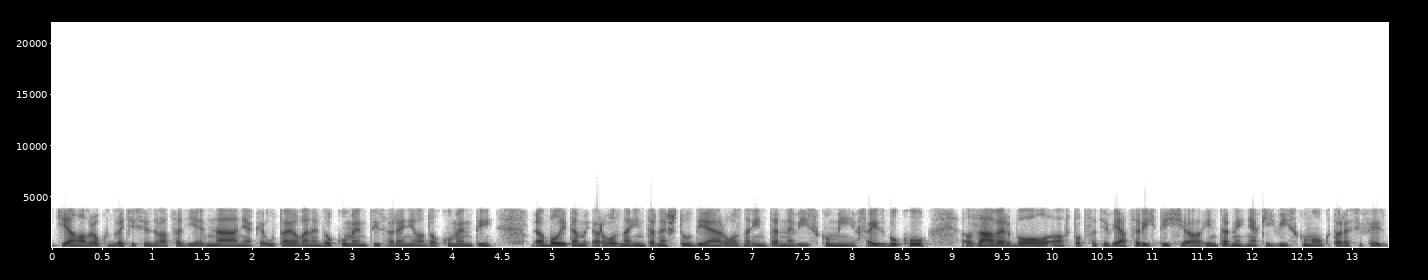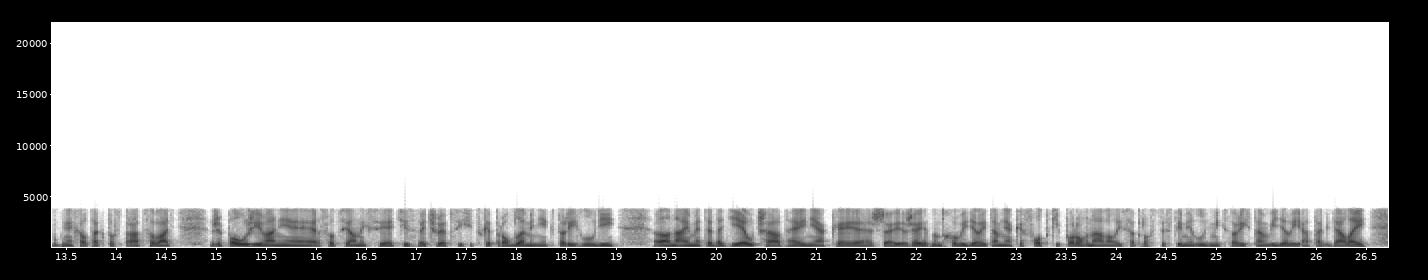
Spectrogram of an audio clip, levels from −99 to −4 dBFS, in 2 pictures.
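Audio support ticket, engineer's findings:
No faults found on the speech; band limited to about 150 Hz to 3.7 kHz, consistent with a normal G.711 telephone link, nothing to action.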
